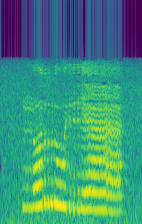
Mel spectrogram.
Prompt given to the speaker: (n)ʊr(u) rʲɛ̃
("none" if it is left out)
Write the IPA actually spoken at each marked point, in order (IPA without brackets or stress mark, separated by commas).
n, u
